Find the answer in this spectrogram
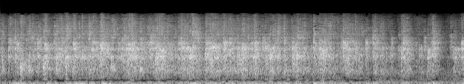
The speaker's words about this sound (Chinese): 佢喺越南去做钻石好快脆添，我哋俾掌声佢。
